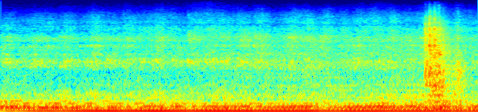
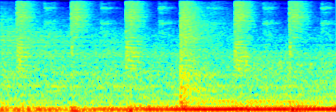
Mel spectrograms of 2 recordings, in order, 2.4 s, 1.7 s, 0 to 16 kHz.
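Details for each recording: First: Roadkill "Rampage" with a 454 big-block V8: a deep, full rumble that stays even and strong with no knocks or misses; sounds better than an old motorhome, healthy big block running normally. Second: Roadkill project truck overfilled with motor oil (about 15 quarts, oil drain needed, smoking) and still cold, with the alternator not charging: deep engine drone that grows louder without picking up pace as the secondaries kick in; bogging under throttle.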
